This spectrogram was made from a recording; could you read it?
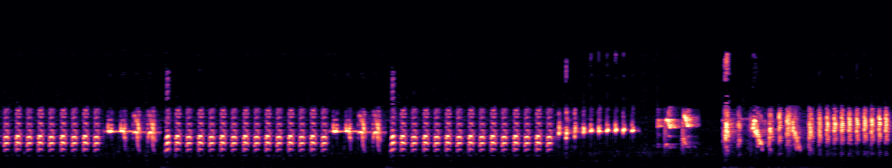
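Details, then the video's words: Long-tailed shrike training recording used to teach songs to other shrikes: high, rapid trills of stacked chirps repeated in fast bursts, broken by short whistled slurs and a brief pause, with a faint low hum beneath. "suara masteran burung cendet paling di cari"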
